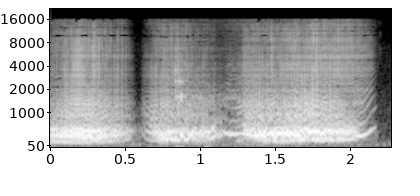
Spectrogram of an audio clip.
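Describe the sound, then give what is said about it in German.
A loud fart sound effect from a soundboard button plays in three sputtering bursts with brief gaps between them, buzzy and wet-sounding, with no talking over it. “da kannst du auf den Furzknopf drücken.”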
